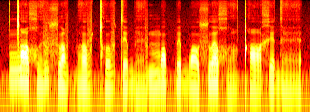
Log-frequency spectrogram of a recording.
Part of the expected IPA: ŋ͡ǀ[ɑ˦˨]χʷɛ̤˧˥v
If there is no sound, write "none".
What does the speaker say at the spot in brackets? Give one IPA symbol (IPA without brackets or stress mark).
ɑ˥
